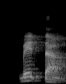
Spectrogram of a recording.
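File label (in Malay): "beta", Malay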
